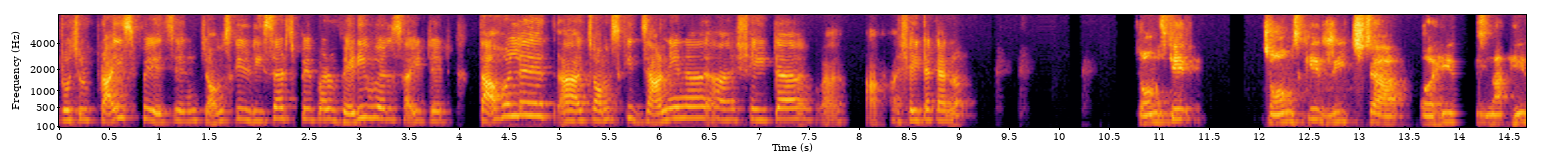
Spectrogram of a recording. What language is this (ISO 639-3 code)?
ben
